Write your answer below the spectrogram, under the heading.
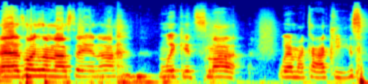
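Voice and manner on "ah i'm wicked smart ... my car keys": deliberately horrible put-on New England accent. Joking about picking up local slang: horrible New England accent. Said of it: "Gonna do a horrible New England accent".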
